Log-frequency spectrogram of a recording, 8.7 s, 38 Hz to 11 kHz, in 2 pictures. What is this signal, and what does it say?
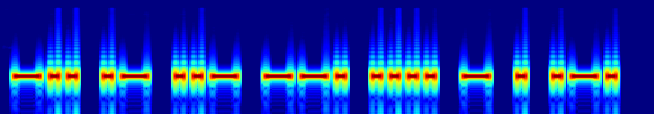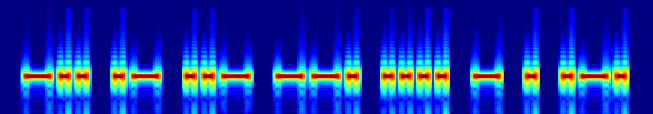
Morse code, heard as a keyed tone, about 19 wpm, 250 Hz. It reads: DAUGHTER DAUGHTER
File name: morse / morse-training-20WPM-5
